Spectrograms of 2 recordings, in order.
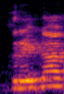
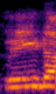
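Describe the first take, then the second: First: The vowel after 'kr' is short. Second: The vowel after 'kr' is long. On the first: The speaker calls it wrong. "क्रीड़ा नहीं है" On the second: The speaker calls it right. "उसमें बड़ी ई की मात्रा है"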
